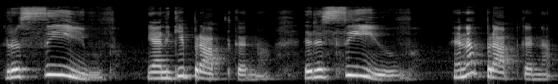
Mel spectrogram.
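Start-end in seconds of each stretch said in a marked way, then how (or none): 0.1-1.0 "receive" with weight on a long सी; stressed long ee. Shown as a demonstration. Teacher demonstrating "receive" with force on the ee. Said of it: "अब थोड़ा सा जोर डाल करके करेंगे". 3.1-4.1 "receive" very slow, सी stretched out; stressed long ee. Shown as a demonstration. Teacher repeating "receive" for students, ee drawn out. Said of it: "जोर डाल करके करेंगे इसको".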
